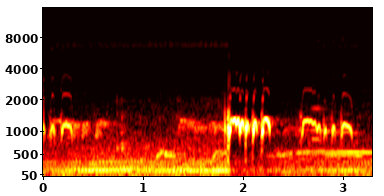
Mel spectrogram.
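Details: Zebra dove call for luring birds into traps: a loud burst of fast stuttering coos in the middle, framed by softer rounded notes before and after, with a faint steady whistle in the background.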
